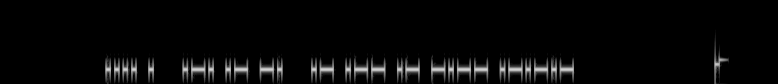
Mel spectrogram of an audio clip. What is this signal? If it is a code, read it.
Morse code, heard as a keyed tone, about 28 wpm, 700 Hz. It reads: HE RAN AWAY.
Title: Sentences from Top 1000 Words - Review Part 3 - 28wpm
